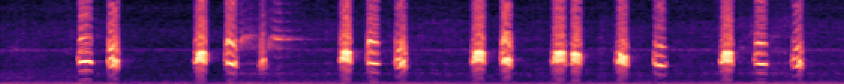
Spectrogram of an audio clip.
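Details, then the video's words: Juvenile sooty-headed bulbul calling noisily, seemingly for its parent: short harsh chirps given mostly in pairs, about a dozen notes over several seconds, over a low steady hum. "suara burung kutilang anakan gacor ribut seperti memanggil induknya"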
